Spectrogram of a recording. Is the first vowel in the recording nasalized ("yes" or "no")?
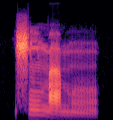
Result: yes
